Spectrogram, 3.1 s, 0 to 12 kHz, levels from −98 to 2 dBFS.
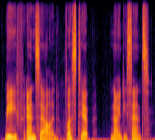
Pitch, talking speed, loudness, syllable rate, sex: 170 Hz, 135 wpm, -19 LUFS, 4.3 syllables/s, female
